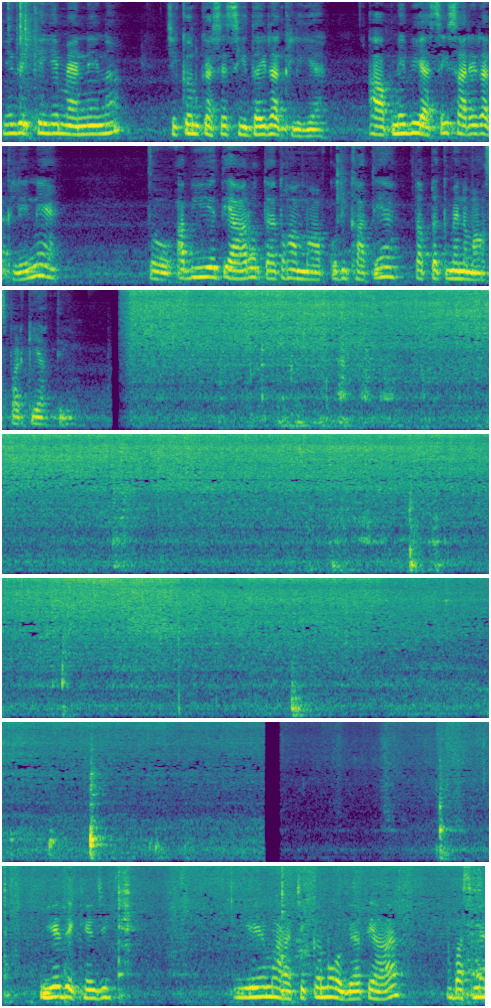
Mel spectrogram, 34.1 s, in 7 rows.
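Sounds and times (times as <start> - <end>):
chicken sizzling in frying pan: 10.9 - 34.0
spatula scraping and knocking pan: 12.2 - 14.0, 17.6 - 19.2, 28.1 - 34.0.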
